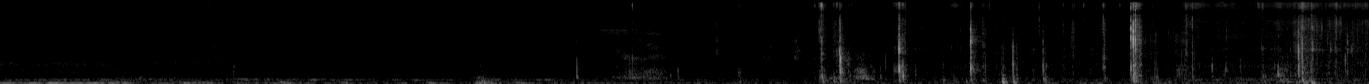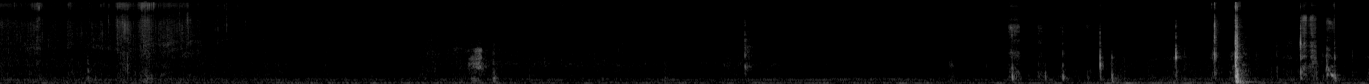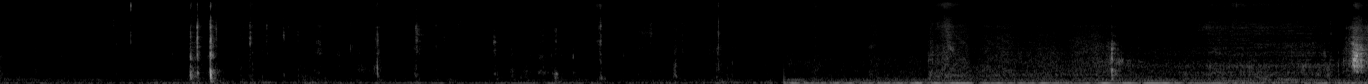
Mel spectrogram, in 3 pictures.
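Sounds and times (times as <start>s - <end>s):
box and wrapping crunching: 7.9s - 16.4s.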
